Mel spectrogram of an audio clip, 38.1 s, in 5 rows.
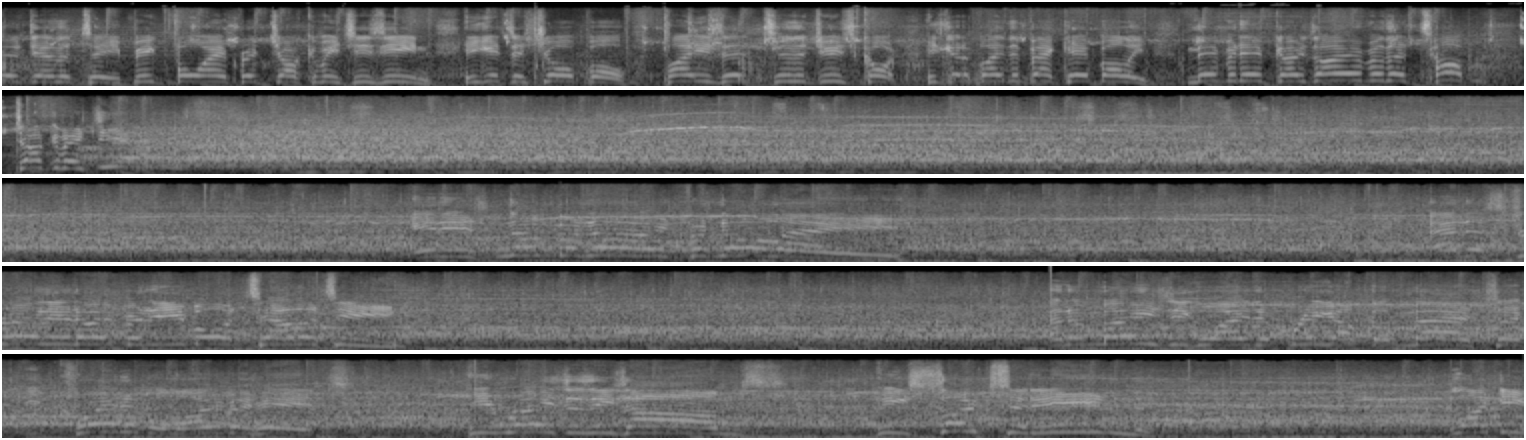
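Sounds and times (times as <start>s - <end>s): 
speech: 0.3s - 9.8s
tennis crowd cheering and applauding: 7.8s - 38.0s.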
